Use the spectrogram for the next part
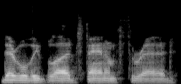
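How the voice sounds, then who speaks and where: A man's voice: low voice, flat delivery, measured pace, no echo, phone-quality sound. An older American man rambling through stories as co-host of a casual livestream chat. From United States. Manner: rambling storyteller, digressive.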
